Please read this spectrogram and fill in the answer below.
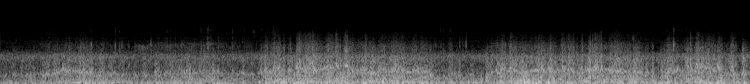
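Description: Wind buffeting the microphone: a steady low rumble that swells and eases, with a few faint ticks above it.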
